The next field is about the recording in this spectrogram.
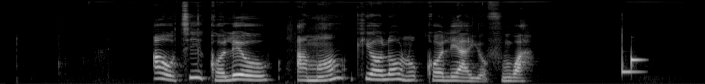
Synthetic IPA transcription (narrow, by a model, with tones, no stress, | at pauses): a˧o˨ti˨˦i˦˨kɔ˨˦le˦o˧a˨mɔ̃˨˦kʰi˦ɔ˧lɔ˦ɾ̃ũ˧kɔ˧le˧a˧˨jɔ˨fũ˨˦wa˧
